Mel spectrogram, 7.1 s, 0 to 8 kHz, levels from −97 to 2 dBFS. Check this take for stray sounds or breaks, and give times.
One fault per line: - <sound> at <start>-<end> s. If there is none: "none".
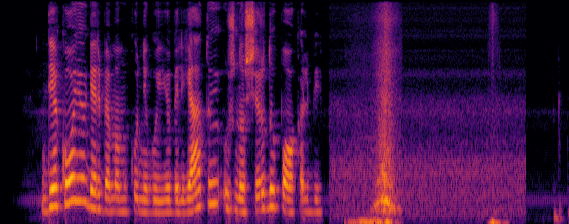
- whoosh at 4.3-5.0 s
- whoosh at 6.1-6.4 s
